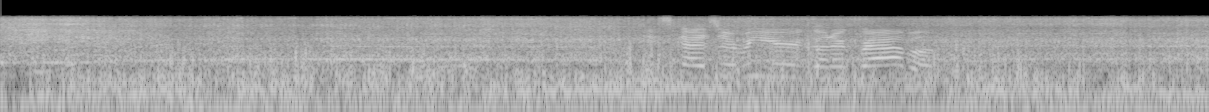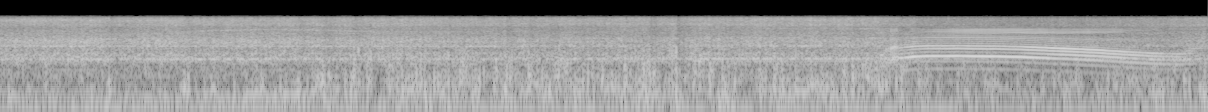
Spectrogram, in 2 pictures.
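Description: A crane's diesel engine runs steadily under load with a faint steady whine. Short pitched calls come about four seconds in, and a longer call with a falling pitch comes near the end.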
